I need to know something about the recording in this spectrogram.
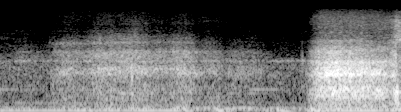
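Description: A quick, noisy intake of breath near the end, just before speaking. Under it is quiet room tone with a steady low hum.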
